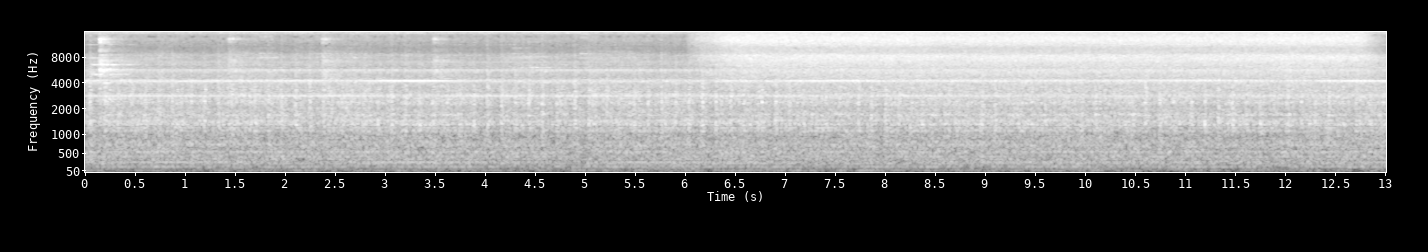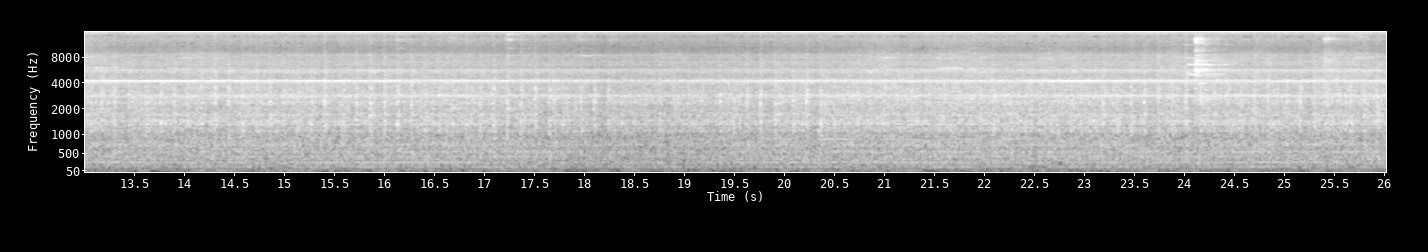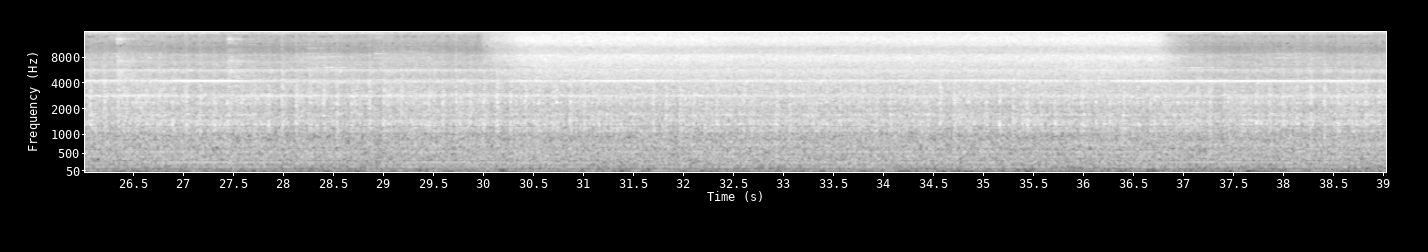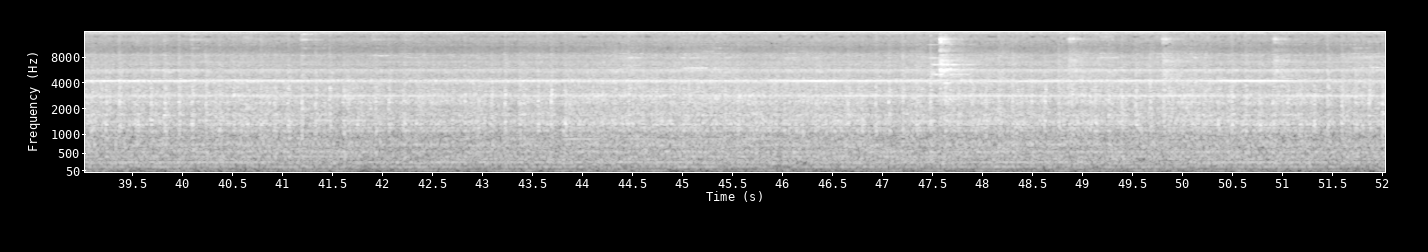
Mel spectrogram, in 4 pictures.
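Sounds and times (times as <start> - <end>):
machinery hum with high whine: 0.0 - 52.0
high hiss: 6.1 - 13.0, 30.1 - 37.0.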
